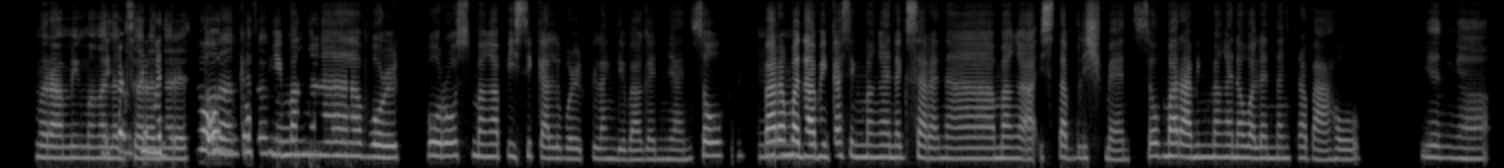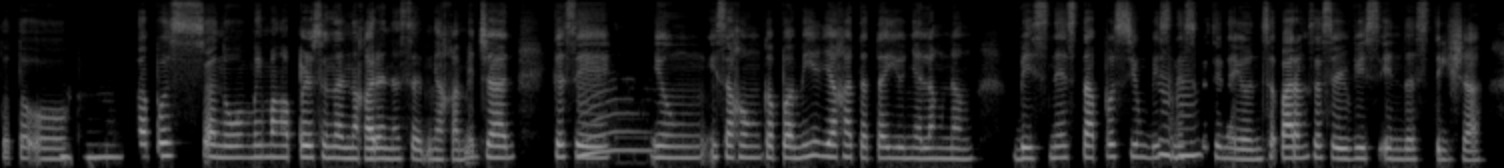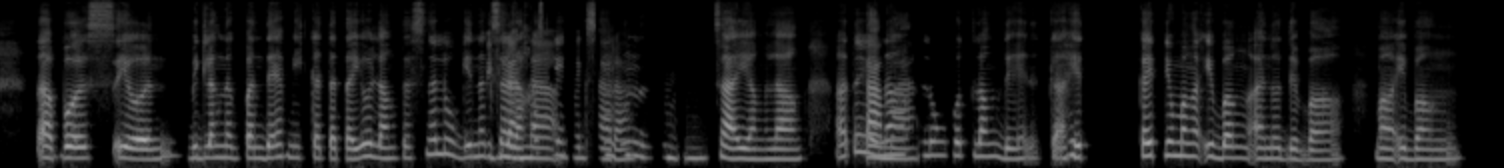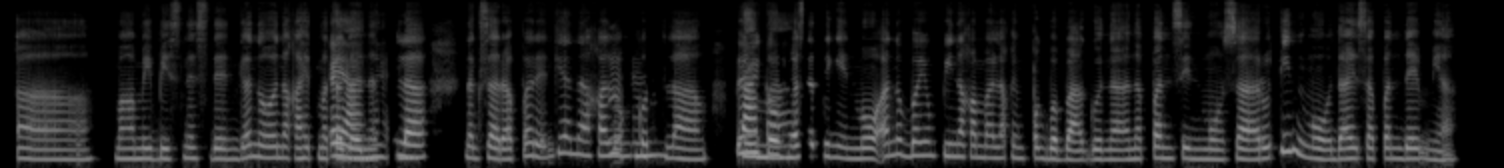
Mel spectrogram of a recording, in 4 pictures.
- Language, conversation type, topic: Filipino, unstructured, Paano mo ilalarawan ang naging epekto ng pandemya sa iyong araw-araw na pamumuhay?
- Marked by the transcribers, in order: other background noise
